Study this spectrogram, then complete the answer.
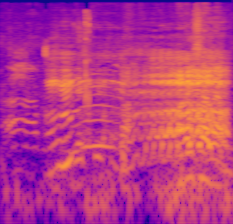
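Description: Goats at a village goat sale bleat in close, overlapping cries that rise and waver for about two seconds, with voices mixed in.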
